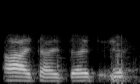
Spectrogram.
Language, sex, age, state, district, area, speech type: Kannada, female, 60+, Karnataka, Udupi, rural, conversation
